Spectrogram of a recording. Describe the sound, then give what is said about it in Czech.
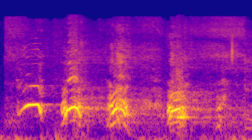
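A tracking dog of the Border and Foreign Police Directorate in Sobrance barks in a quick series of about four sharp, mid-pitched barks with a slightly yelping tone, followed by a softer one, with no talking. “Čím kratší čas, tým je to lepšie aj pre toho psíka, ktorý má stopovať.”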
